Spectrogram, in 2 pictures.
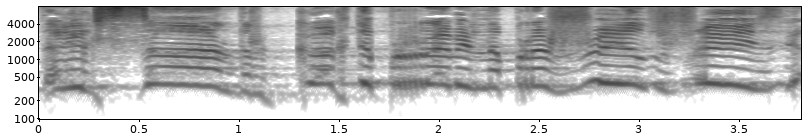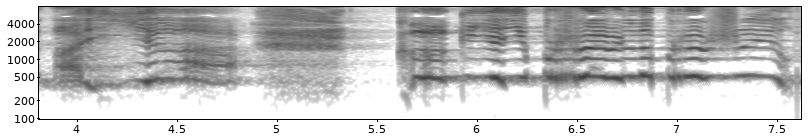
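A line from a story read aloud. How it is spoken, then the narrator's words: Sobbing. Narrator (Russian): И плачет, рыдает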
